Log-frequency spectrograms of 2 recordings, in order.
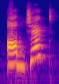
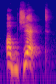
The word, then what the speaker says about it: object: Object. Object.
